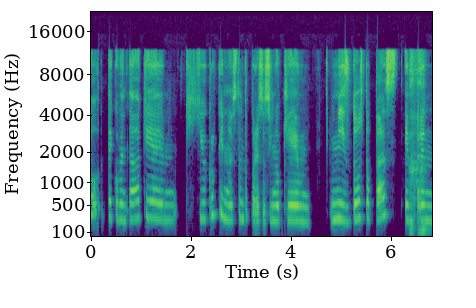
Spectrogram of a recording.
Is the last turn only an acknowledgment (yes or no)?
no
